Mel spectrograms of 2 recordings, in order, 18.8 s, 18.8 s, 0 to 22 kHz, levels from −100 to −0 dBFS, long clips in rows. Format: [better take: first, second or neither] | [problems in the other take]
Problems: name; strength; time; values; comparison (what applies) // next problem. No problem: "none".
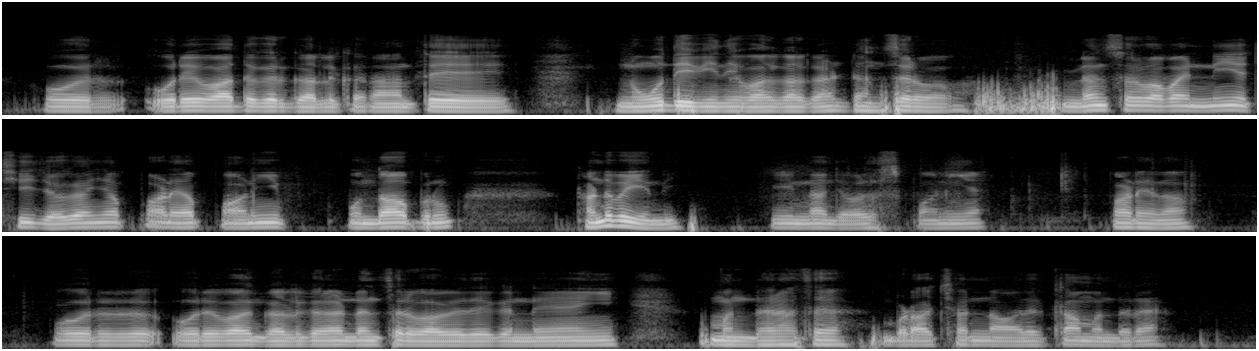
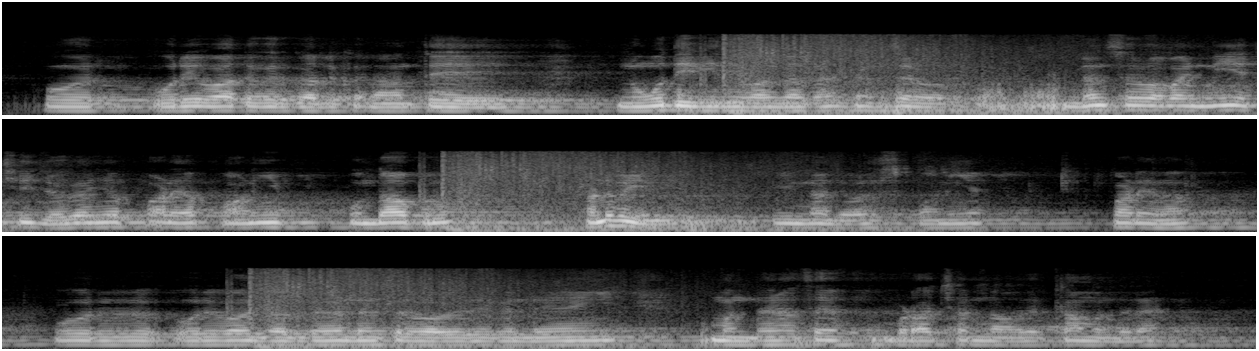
first | background sound (Boom); 18 dB below the speech // room echo; dies away in 2.1 s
